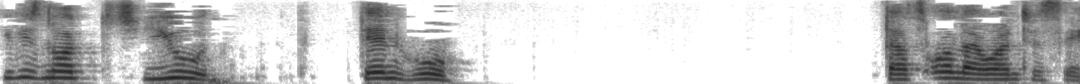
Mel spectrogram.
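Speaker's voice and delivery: emotional voice, choking up. Speaker finishing their remarks after listening to another speaker, getting choked up. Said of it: "I'm getting choked up".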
